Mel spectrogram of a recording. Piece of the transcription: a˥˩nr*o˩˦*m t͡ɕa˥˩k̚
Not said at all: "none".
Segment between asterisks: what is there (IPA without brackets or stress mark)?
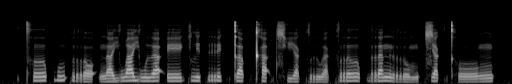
o˩˦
